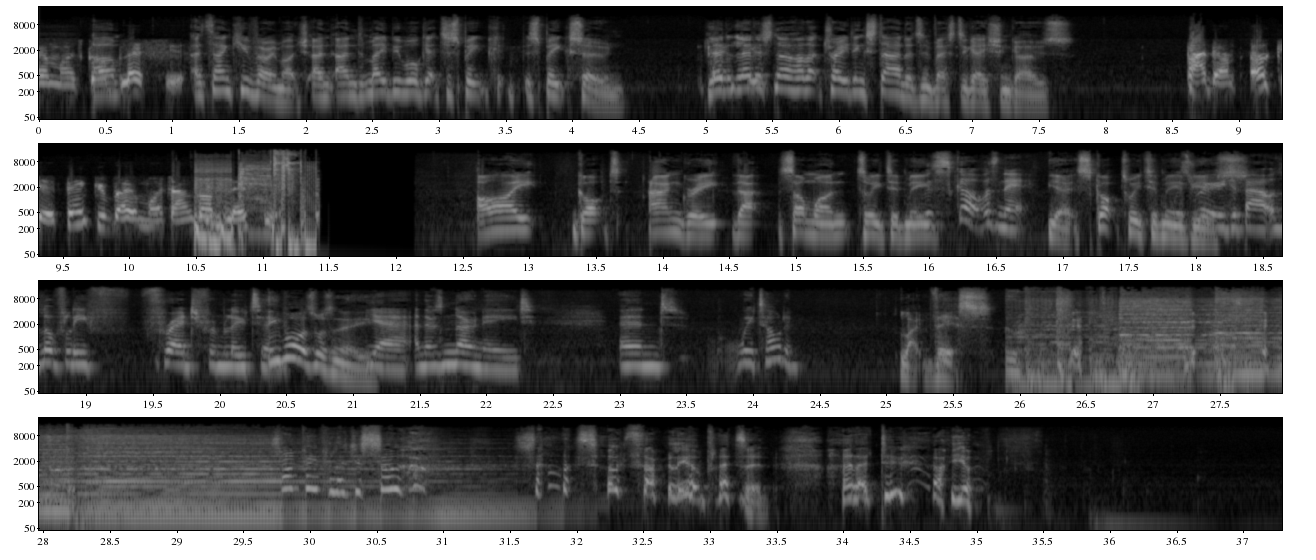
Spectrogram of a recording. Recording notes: we receive a very sad phone call from long time listener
